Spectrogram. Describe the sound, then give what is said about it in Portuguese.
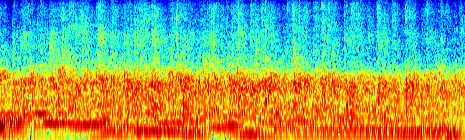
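A large crowd applauds loudly and steadily for God throughout, a dense wash of clapping with sustained keyboard chords ringing underneath. “Aplauda bem forte a Ele.”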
